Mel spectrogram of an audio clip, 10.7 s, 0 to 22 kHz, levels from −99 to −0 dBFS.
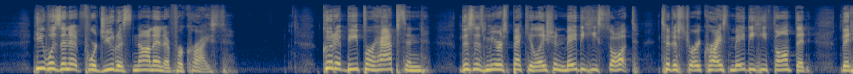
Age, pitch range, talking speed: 40-59, 200-260 Hz, 175 wpm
